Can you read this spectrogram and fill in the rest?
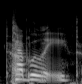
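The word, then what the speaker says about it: tabbouleh: Tabouli. Okay, that's how I learned how to say it. Because in French, you say tabouli. So I assume. – That's close enough. – I'm assuming it's not that far off in English.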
